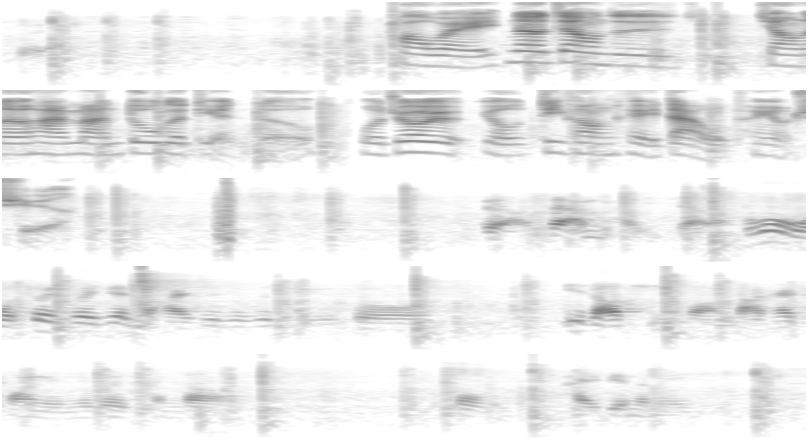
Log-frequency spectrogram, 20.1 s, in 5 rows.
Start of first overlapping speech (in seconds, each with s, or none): none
